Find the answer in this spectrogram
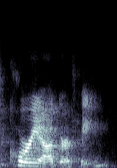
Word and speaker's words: choreography: go back to choreography we decided that it has five syllables and it ends in phy which means that it follows rule number four right those are stressed on the third from the last syllable so what does it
